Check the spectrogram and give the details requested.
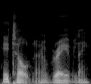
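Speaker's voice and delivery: plain reading voice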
